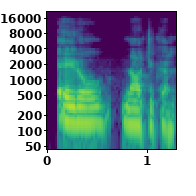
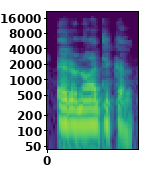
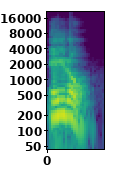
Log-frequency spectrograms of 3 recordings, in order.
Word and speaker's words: aeronautical: it is the word aeronautical aeronautical so here aeronautical yes let me write this a this e silent r a ro na this U is silent t a don't say AO a ro na n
